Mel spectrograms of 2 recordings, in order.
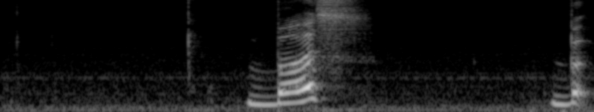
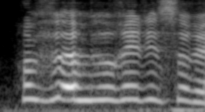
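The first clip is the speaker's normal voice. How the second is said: flustered apology; 4 semitones higher, 11 dB louder, much faster than usual. Real, not acted. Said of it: "I got really jump scared".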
